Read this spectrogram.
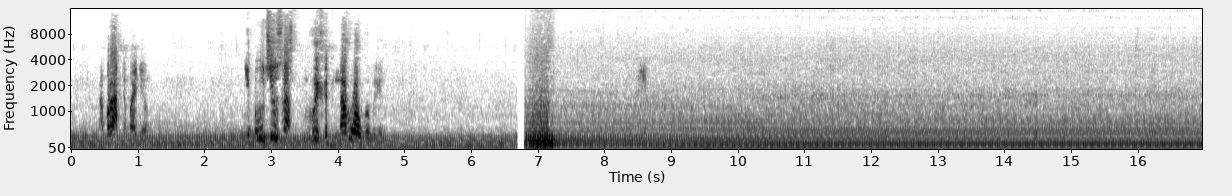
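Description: An outboard motor drones steadily close by.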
